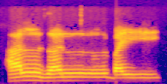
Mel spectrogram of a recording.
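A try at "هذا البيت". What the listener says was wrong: হাল নয়, হা খাড়া যাবার হা, জাল্লাম যাও জাল, হা জাল বাইত।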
